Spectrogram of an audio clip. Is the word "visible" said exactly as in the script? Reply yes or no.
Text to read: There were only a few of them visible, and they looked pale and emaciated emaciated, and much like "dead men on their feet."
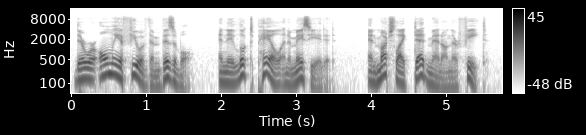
yes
